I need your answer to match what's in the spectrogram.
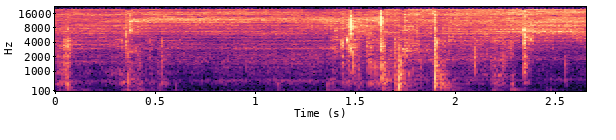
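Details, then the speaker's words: Cylinder leak-down test, heard at the intake port with the intake manifold removed: a steady thin hiss of air rushing out; leaking intake valve. "You can definitely hear it hissing through there. Put your hand to it, you can actually just feel the air just rushing out."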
